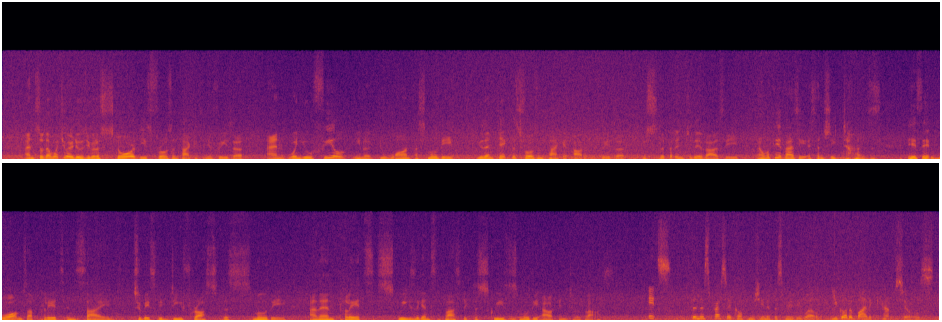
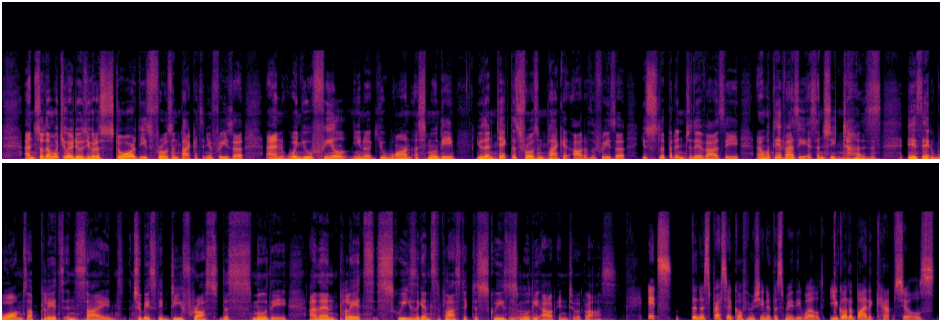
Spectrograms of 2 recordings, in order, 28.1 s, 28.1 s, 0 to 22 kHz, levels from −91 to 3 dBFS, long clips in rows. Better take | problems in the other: second | hiss; loud; throughout; 8 dB below the speech

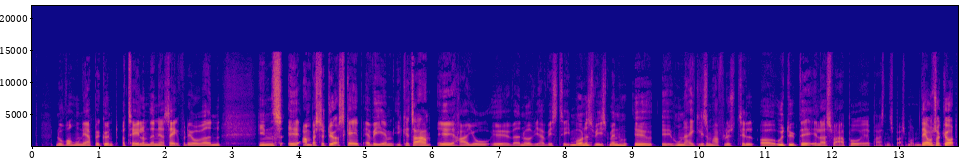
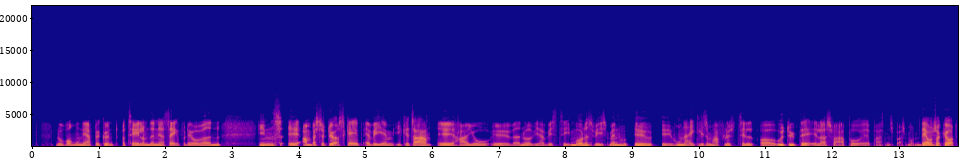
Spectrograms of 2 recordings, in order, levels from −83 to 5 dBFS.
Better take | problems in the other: first | muffled; very; fading above 3.5 kHz

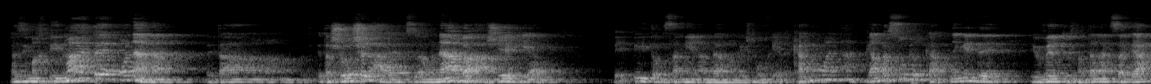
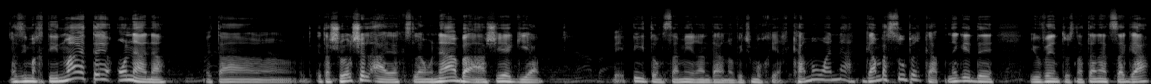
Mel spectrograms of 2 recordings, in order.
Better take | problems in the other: second | room echo; strong; dies away in 1.1 s; slight in the second // off-mic speech; far

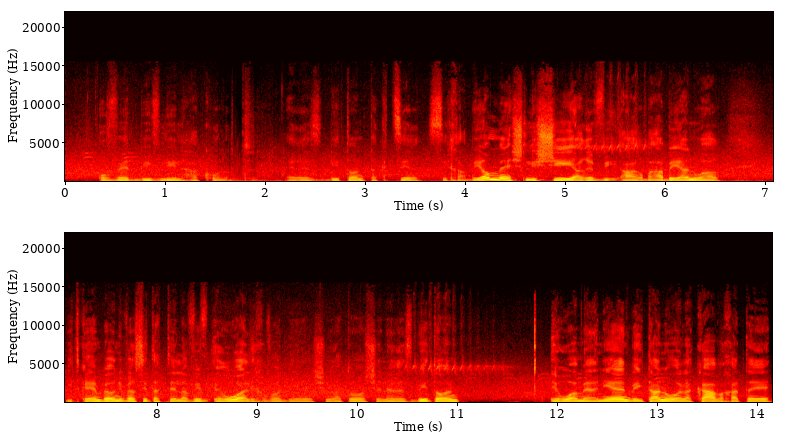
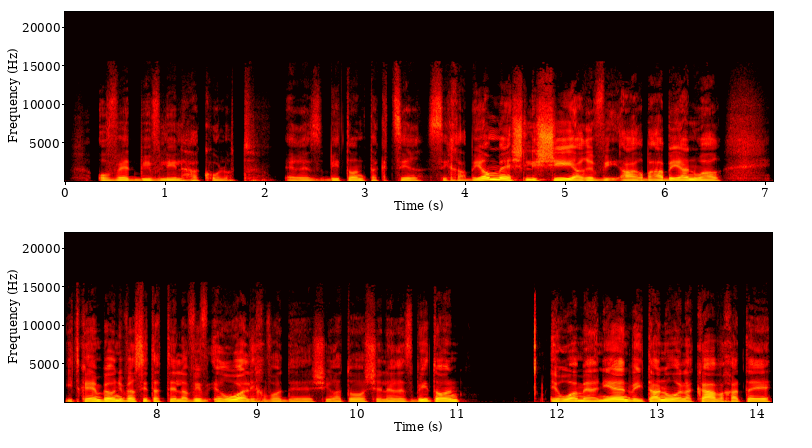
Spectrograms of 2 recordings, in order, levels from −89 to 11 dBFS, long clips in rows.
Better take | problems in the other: second | wind noise on the microphone; occasional gusts; 15 dB below the speech

